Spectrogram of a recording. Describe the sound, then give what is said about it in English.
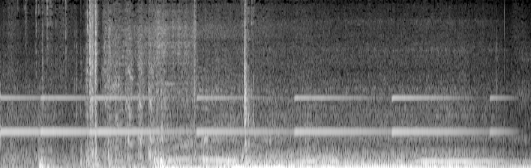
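Keys jingle briefly, then a car engine cranks and catches around two seconds in, settling into a steady low idle rumble alongside a faint dashboard chime tone. “So my car started now, yay!”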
